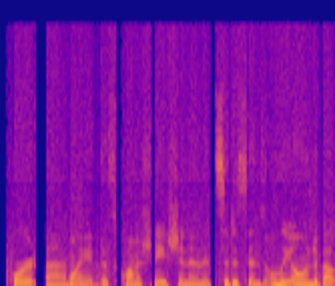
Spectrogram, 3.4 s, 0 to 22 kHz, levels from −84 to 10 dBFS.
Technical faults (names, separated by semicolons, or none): low bit depth without dither; skip ahead; jitter buffer speed-up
